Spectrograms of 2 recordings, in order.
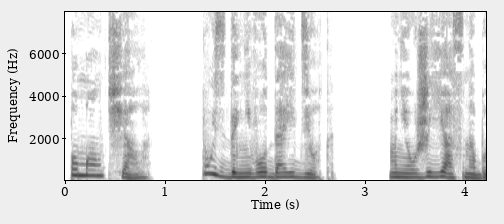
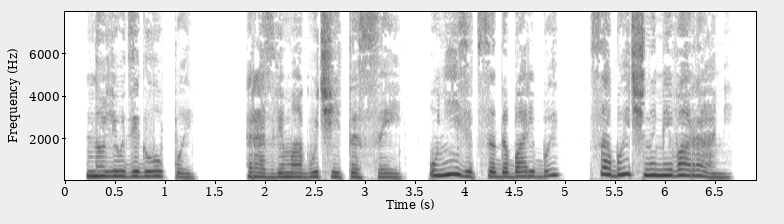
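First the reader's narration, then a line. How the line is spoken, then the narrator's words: Soft, soothing. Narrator (Russian): Успокаивая, добавила мягко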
